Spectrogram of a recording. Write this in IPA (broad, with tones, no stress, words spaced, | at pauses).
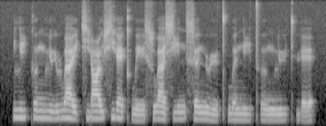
li˦kɤ˦ŋ ly˨˦ɻwa˥˨ɪ̯t͡ɕjɑ˦ʊ̯ ɕjɛ˥˨kʰwe˩ɪ̯ swä˥˨ɕi˦nsə˦nɻɻ̩˨˦ t̪ʰwə˦ni˥˨t̪ʰɤ˦ŋly˦ t̪ʰɥɛ˨˦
